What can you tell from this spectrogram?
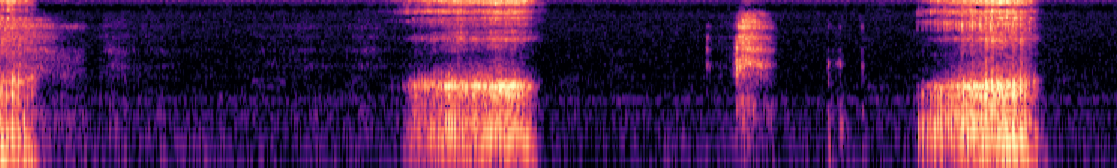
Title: Snoring Dad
